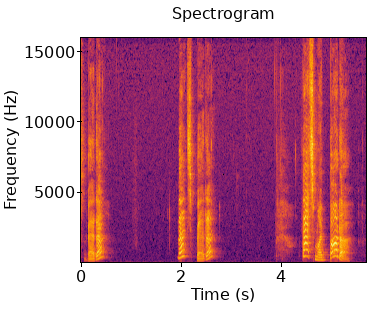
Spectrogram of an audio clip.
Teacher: The sound is in between a D and a T sound.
